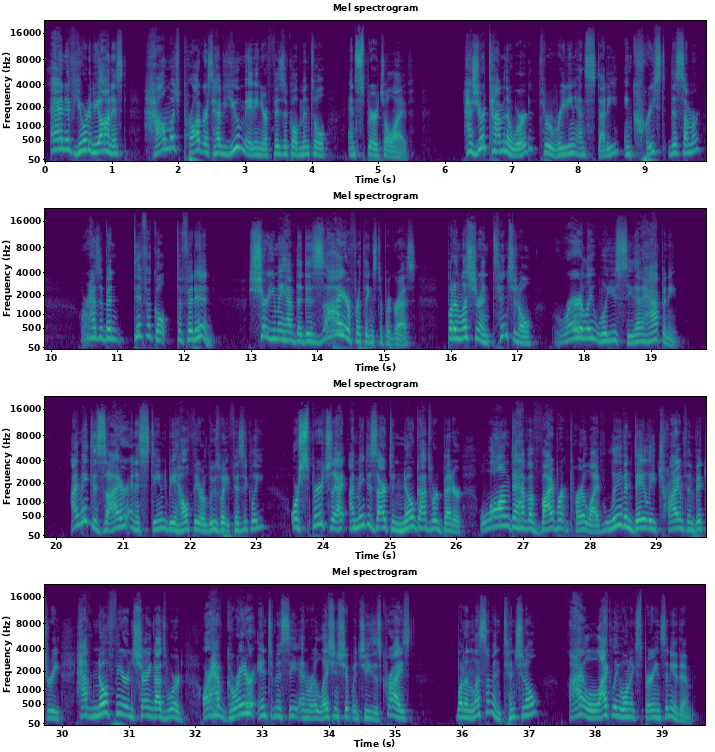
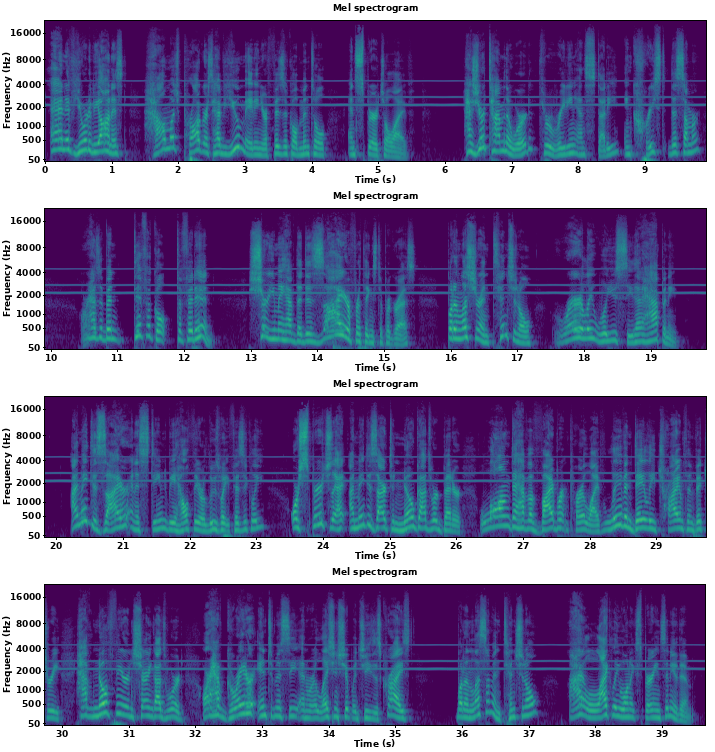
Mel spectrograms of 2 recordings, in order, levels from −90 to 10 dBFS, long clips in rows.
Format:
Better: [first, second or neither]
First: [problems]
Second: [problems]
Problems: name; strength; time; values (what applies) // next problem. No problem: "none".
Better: first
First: none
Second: high-pitched whine; noticeable; throughout; 2 kHz, 20 dB below the speech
